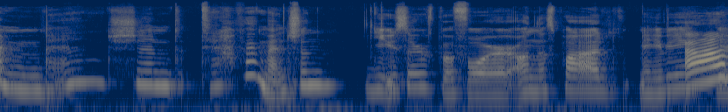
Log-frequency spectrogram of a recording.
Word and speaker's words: Uzurv: It's called Userve. It's spelled Uzurv.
